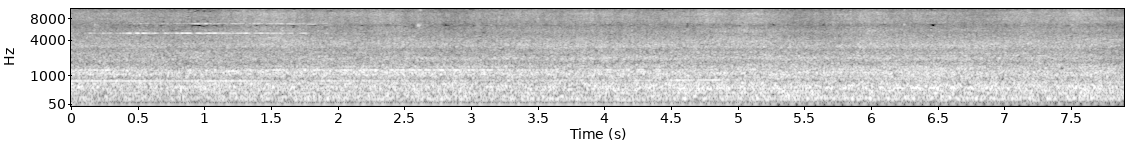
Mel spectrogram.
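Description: A passenger train moving through the station, a steady rolling rumble with a faint hum, even in level throughout.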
